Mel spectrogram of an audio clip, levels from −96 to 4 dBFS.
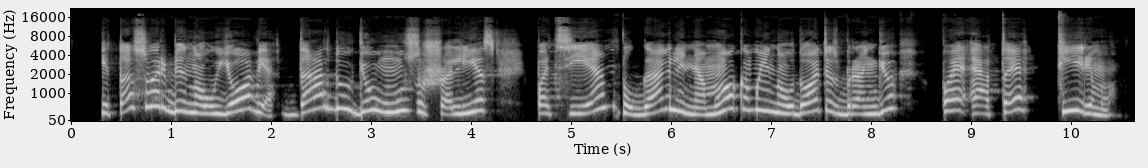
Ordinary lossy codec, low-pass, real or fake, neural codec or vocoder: MP3, 96 kbps; 19.8 kHz; real; none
